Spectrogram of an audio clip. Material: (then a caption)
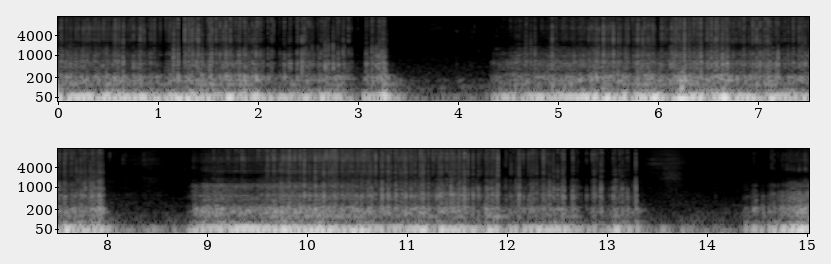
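Foam. Long nails scratch and brush a soft, hand-sized black foam windscreen on the left microphone. The result is a dense, scratchy rustle over a heavy low rumble, broken by three short near-silent pauses before the scratching resumes.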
